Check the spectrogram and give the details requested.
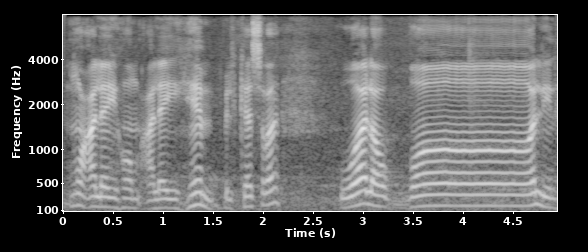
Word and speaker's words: الضالين: عليهم عليهم بالكسره ولا الضالين هذا حرف الضاد اللي هو يشبه حرف الصاد اكو بعض الاخطاء الشائعه ينطقوا ضاء اللي يشبه حرف الطاء ما نقول ولا الضالين طلع لسانه اللي قدام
